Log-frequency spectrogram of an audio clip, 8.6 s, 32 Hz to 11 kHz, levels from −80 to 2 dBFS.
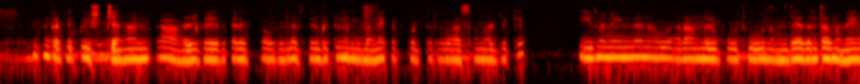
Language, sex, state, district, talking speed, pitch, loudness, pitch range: Kannada, female, Karnataka, Mysore, 140 wpm, 190 Hz, -35 LUFS, 185-200 Hz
